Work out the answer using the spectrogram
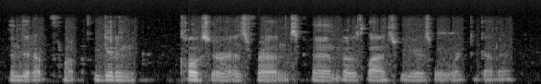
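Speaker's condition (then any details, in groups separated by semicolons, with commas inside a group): Cerebral palsy; speaks relatively well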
